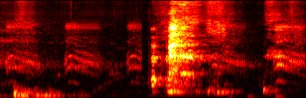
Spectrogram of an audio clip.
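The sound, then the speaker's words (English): A crow caws loudly, a few harsh, raspy calls in quick succession with short gaps between them, a comedy crow sound effect heard on its own without any talking. “Okay, maybe I'll try out the Comedy Crow for the miniseries and see if people like it better.”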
